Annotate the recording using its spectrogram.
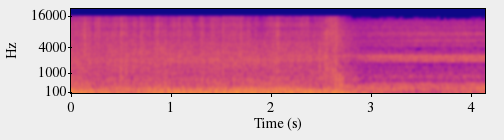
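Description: Logo-reveal sound effect: a dense, crackling rumble and hiss, with a short falling sweep nearly three seconds in, after which a high ringing tone lingers as the sound slowly fades.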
